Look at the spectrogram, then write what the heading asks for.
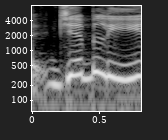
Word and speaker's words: Ghibli: Jibli is the correct pronunciation.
